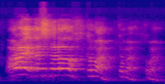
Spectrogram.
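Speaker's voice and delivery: loud, high battle-ready call; rallying shout. Retold or imitated. Soldier rallying himself before battle, loud shout. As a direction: pump himself up to charge.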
